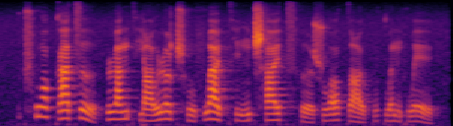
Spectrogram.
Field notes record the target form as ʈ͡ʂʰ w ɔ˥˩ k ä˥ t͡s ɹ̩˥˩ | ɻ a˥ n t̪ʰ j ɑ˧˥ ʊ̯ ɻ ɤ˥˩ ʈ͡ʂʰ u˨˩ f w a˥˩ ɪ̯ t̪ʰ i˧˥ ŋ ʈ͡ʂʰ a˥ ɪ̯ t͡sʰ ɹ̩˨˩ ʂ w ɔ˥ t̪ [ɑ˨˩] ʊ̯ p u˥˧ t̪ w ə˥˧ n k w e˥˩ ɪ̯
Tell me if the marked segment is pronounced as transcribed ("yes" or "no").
yes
